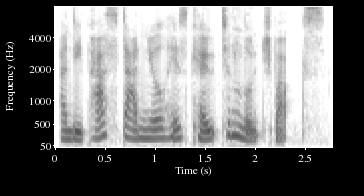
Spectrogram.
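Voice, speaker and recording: A woman reading a children's bedtime story aloud with expressive, careful phrasing. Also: mid-range voice, unhurried, no echo.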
